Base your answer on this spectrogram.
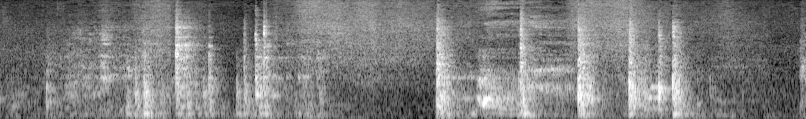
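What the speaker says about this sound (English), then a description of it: "Move our sausage back over here so we can get it finished" A sausage frying in a pan and being pushed across it, close crackling sizzle with repeated scraping stir strokes in uneven bursts.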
